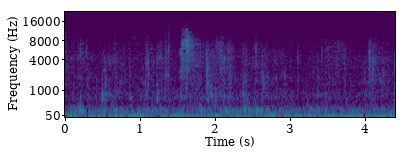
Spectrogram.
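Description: Near silence: faint room tone with scattered small knocks and rustles, a slightly louder rustle about one and a half seconds in.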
